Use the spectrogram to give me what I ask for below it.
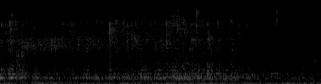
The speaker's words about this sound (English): these are the olives. They have a little liquid. I'm going to toss the liquid out. So to do that, I'm just gonna open it a little bit so that they don't all come out.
